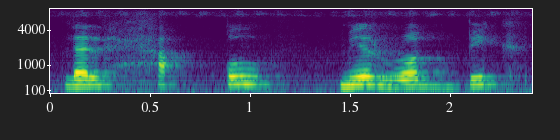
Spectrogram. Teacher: ادغام بلا غنہ جب آپ کریں گے تو نون ساکن ہے، اس کی آواز بالکل سکپ کر دیں گے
